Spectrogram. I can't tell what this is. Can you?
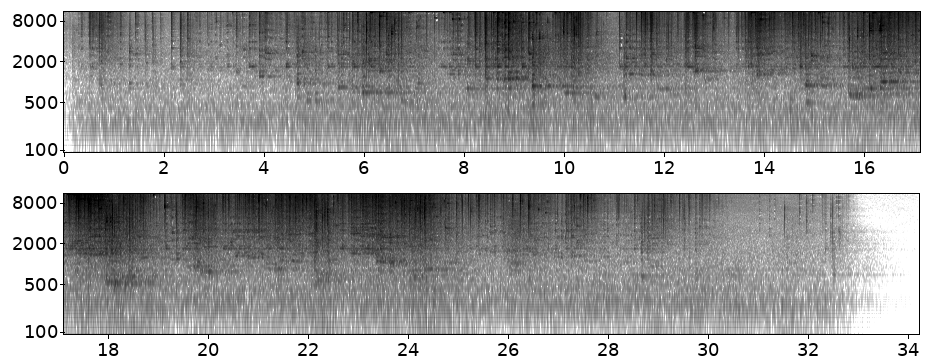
Dropped, crushed egg shells. Processed with a little reverb and delay. Very low levels!
crackle, crush, drop, eggshell, splinter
